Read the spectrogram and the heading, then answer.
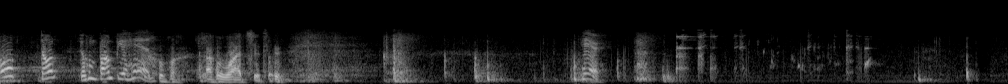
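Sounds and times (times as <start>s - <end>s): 
speech: 0.4s - 3.4s, 5.8s - 6.2s
glassware clinking: 6.8s - 8.8s
drink poured into a glass inside a wagon used as a home: 7.3s - 8.8s.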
